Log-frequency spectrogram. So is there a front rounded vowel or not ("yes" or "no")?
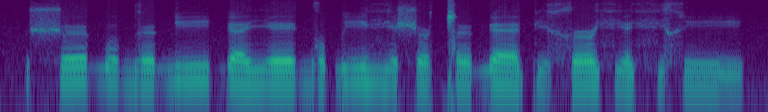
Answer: yes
